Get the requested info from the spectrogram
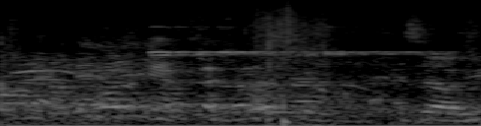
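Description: Faint voices of players and spectators at an outdoor football ground, with a thin steady high tone held for just over a second in the latter part.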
